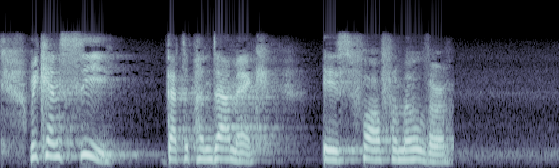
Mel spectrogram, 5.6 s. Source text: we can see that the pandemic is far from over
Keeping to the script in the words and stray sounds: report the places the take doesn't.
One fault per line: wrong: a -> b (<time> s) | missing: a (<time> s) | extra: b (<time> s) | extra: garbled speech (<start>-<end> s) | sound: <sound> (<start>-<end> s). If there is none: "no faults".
no faults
